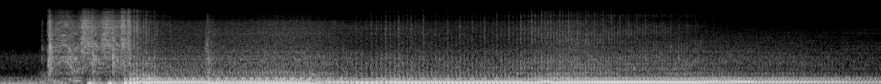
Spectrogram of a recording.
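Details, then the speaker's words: DeLorean engine cranks, catches and idles lumpily with fast, sharp ticking, louder on throttle, from exhaust leaks at a loose flange, a weak flange and a broken header flange, later fixed by welding. "That ticking? That's the sound of an exhaust leak."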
